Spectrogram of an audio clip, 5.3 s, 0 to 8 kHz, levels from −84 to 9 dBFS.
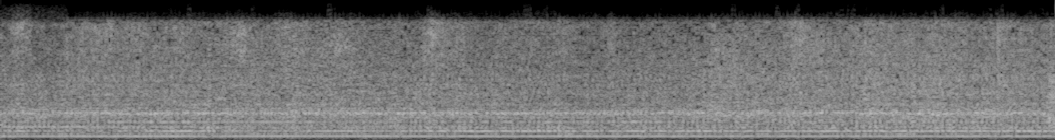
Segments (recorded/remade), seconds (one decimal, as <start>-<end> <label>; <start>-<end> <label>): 0.0-1.1 remade; 1.1-2.0 recorded; 2.0-5.3 remade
